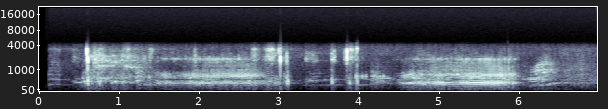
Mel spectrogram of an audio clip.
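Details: Man snoring: loud, rattling snores during breathing, separated by brief pauses and a few clicks.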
